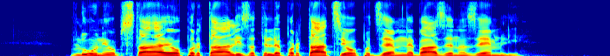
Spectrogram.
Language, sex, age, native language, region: Slovenian, male, 50-59, Slovenian, Savinja region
